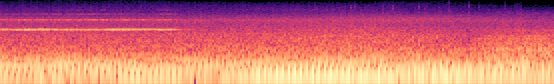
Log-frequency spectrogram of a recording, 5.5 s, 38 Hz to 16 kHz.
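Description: A BMW F87 M2 Clubsport drives around the Donington race track, its engine giving a steady low drone heard from inside the car, with a faint high whine early on.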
